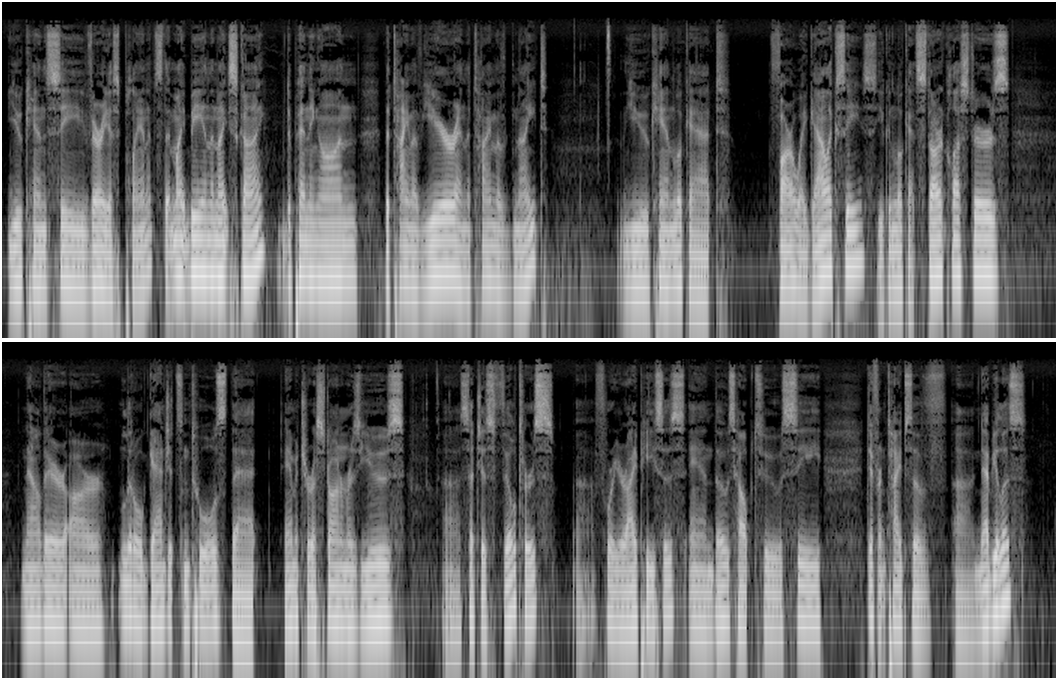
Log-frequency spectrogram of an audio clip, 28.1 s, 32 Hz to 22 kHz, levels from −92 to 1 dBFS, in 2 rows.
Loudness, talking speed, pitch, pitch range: -22 LUFS, 135 wpm, 95 Hz, 85-105 Hz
